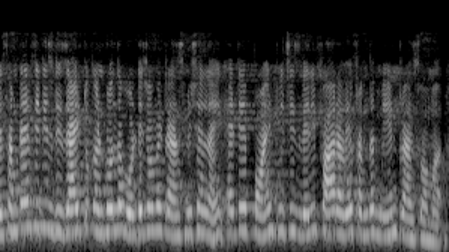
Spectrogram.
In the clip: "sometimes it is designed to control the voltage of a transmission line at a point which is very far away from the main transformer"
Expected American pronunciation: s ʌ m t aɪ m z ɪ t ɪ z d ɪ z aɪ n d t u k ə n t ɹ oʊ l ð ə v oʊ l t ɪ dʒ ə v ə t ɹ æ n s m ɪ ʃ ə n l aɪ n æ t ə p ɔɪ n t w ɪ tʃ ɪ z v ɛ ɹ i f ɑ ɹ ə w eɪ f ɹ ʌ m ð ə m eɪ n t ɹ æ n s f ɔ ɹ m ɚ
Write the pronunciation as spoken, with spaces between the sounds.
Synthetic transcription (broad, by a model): s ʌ m t aɪ m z ɪ t ɪ z d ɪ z aɪ d t u k ə n t ɹ oʊ l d ə v oʊ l t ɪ dʒ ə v ə t ɹ æ n s m ɪ ʃ ə n l aɪ n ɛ t ə p ɔɪ n t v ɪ tʃ ɪ z v ɛ ɹ i f ɑ ɹ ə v eɪ f ɹ ʌ m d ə m eɪ n t ɹ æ n s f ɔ ɹ m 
